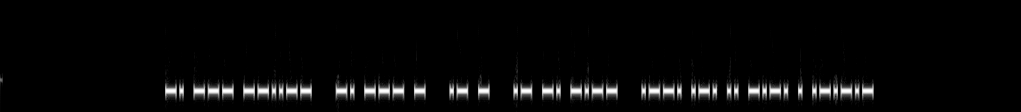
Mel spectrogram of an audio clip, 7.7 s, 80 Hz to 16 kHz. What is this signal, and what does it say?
Morse code, heard as a keyed tone, about 46 wpm, 700 Hz. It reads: NO, NOT AT ANY PRICE.
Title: Sentences from Top 1000 Words - Review Part 4 - 45wpm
